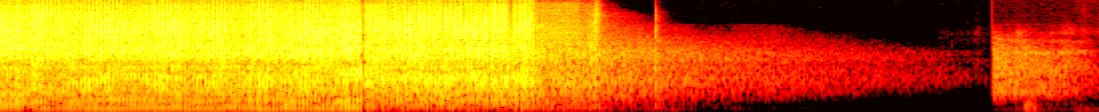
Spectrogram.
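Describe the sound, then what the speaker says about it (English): A power tool whirs loudly and steadily as it loosens the top nut of a semi truck air bag, then winds down and fades before a short second burst of tool noise. "Go ahead and remove the top nut."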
